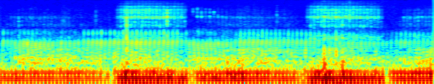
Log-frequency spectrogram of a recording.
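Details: Sleeping cat's purr, deep and continuous, its rhythm set by slow breaths, with two louder hissy inhalations standing out over the rumble.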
